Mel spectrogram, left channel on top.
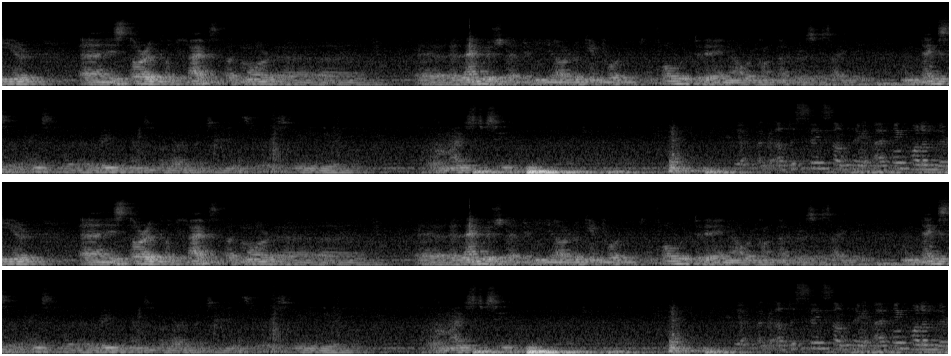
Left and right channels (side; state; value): both; identical; correlation 1.00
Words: historical facts, but more a language that we are looking forward today in our contemporary society. And thanks for that. It's really nice to see. Yeah, I'll just say something. I think one of the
